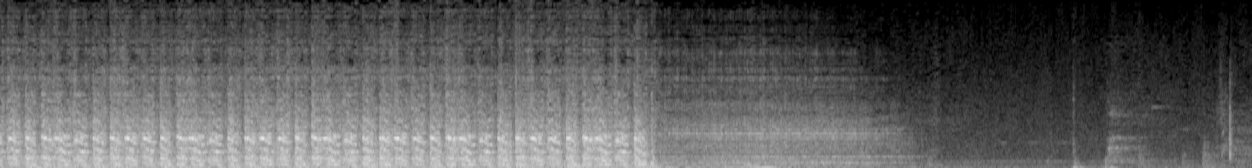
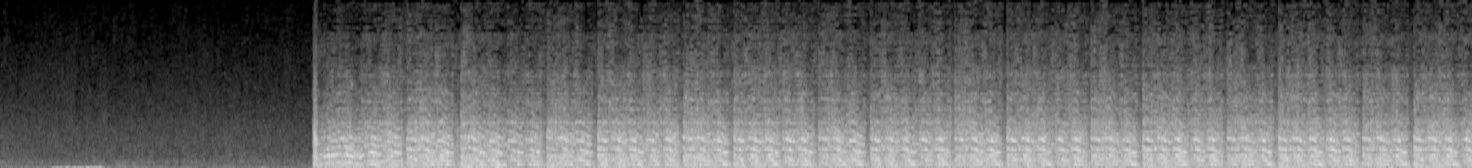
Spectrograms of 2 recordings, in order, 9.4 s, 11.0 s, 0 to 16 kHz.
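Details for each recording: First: Dodge D150 pickup, engine unstarted for at least 25 years, ignition jumpered: even starter cranking at about four beats a second for five seconds, never firing. There is no spark from the coil; a bad distributor is suspected. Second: Dodge D150 Mopar truck engine cranked for the first time in at least 25 years via jumper wire, starter found loose with upper bolt missing: even rhythmic cranking pulses about four a second, no skips; compression sounds healthy and balanced.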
